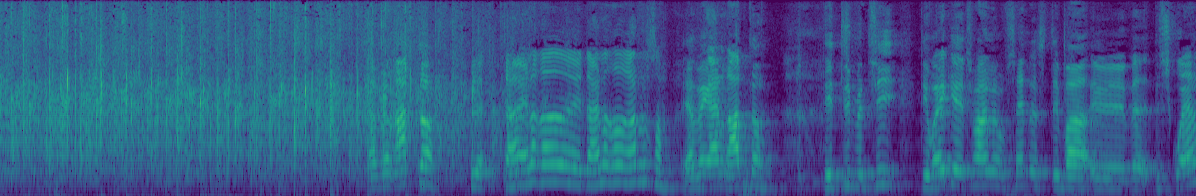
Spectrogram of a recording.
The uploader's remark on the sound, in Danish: Optaget live på Comedy Zoo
